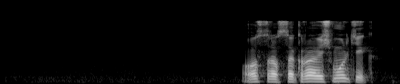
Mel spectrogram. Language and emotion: Russian, positive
